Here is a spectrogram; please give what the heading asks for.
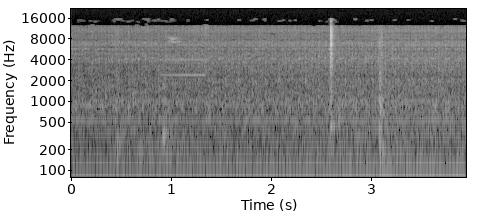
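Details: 2016 Renault Kangoo Crew Van diesel, about 63,000 miles, non-runner; started after battery/jump-pack issue suspected to cause voltage-related fault codes: quiet, steady idle with a soft, even beat around two and a half per second, no knocks or stumbles; normal healthy idle.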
